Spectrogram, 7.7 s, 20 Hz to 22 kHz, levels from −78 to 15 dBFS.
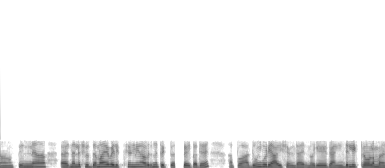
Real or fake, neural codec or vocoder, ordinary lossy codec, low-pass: fake; codec, 16 kHz, 2 kbps, FunCodec, trained on LibriTTS, 25 frames a second; none; 3.6 kHz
